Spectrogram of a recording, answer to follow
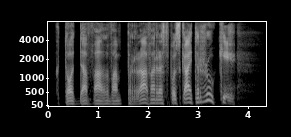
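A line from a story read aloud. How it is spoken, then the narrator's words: Tired accented bass voice. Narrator (Russian): послышался чей-то усталый с гратонским акцентом бас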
